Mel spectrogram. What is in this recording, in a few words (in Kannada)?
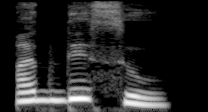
"ಅದ್ದಿಸು", Kannada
